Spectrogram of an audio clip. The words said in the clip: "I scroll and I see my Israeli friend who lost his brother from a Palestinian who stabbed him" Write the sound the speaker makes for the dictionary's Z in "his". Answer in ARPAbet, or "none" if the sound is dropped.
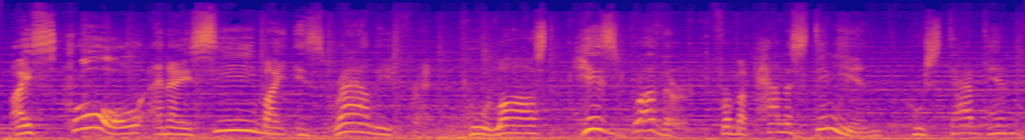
Z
